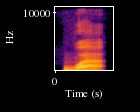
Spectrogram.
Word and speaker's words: work: So I'm just saying So let's go back to that word that so many people mispronounce when they're speaking English. The word is work.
